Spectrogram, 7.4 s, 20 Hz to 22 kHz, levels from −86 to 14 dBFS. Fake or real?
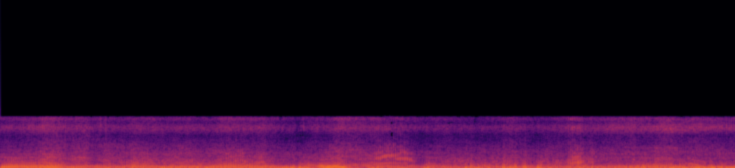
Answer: real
